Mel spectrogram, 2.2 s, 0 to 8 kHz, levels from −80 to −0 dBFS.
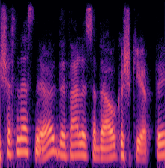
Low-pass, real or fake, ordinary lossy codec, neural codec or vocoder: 7.2 kHz; fake; Opus, 16 kbps; codec, 16 kHz, 0.5 kbps, X-Codec, WavLM features, trained on Multilingual LibriSpeech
